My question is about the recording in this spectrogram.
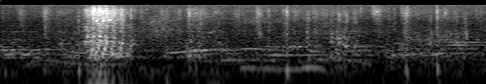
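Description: A horse snorting once, a short sharp blow about half a second in, over people talking in the background.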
